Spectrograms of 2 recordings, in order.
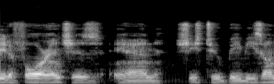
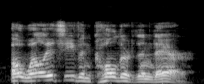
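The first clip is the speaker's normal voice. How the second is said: high, smug know-it-all correction; mock neighbor topping the claim; one-upping neighbor; 8 semitones higher than usual. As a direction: top his story with a higher voice.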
